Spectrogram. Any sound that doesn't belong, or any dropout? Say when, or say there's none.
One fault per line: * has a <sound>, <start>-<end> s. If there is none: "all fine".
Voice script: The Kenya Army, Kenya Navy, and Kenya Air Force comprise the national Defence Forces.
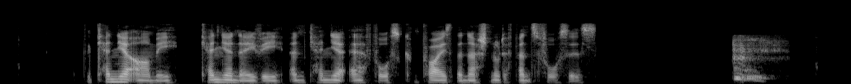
* has a throat clearing, 7.3-7.9 s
